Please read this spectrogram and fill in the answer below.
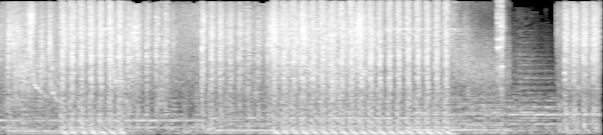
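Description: Automatic-gunfire sound effects dubbed over toy blasters: two rapid bursts of shots, the second longer, over background music.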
